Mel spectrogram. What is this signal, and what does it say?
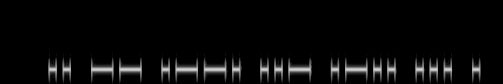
Morse code, heard as a keyed tone, about 17 wpm, 700 Hz. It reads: IMPULSE
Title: Pangram Challenge v2 - 17wpm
